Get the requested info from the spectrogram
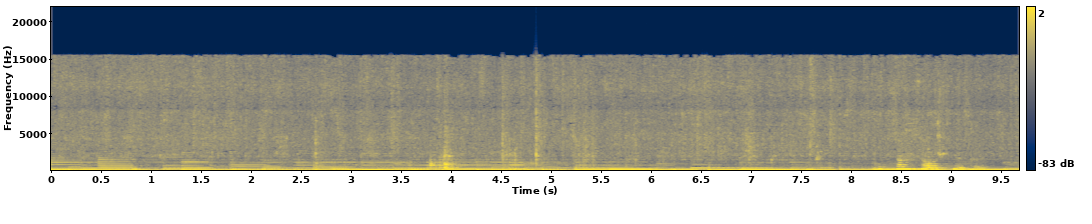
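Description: Cherry tomatoes, onion and garlic sizzling steadily in olive oil in a frying pan, with a few light clicks about four seconds in and near the end. Background music with slow-changing bass notes plays over it.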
